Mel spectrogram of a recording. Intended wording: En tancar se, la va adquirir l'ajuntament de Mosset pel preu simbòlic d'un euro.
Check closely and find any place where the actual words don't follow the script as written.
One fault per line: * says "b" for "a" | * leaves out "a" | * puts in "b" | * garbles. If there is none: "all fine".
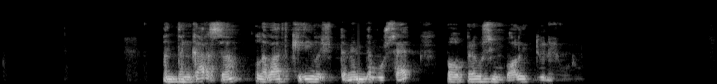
all fine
